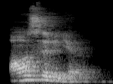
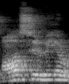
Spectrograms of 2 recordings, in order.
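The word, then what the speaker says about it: ஆசிரியர்: a teacher in some schools, your profession is Asiriyar, A-A-S-I-R-I-Y-A-R, Asiri, Y-A-R, Yar, Asiriyar. So this Asiriyar represents teacher in Tamil. So if your profession is a teacher, you have to pronounce this as Asiriyar, A-A-S-I-R-I-Y-A-R.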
